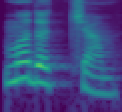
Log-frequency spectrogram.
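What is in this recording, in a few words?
"мӧдӧдчам", Komi, female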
